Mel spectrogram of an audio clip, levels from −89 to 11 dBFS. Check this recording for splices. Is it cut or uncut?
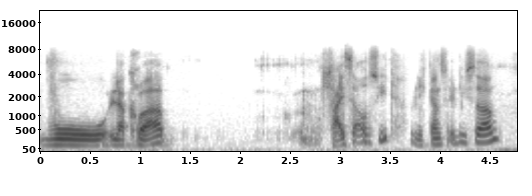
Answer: cut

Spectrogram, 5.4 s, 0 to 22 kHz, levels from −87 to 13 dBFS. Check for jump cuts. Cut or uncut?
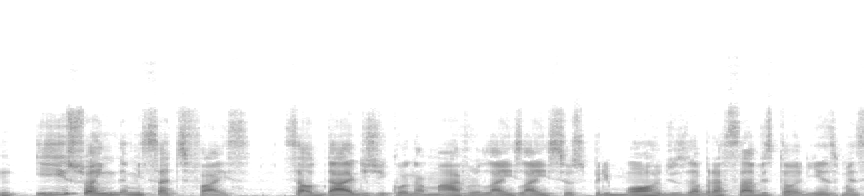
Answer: cut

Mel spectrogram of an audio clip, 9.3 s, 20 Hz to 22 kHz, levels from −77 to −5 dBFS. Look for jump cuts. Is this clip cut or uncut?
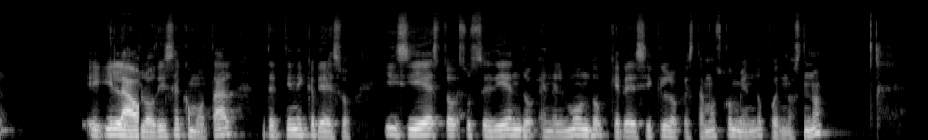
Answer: cut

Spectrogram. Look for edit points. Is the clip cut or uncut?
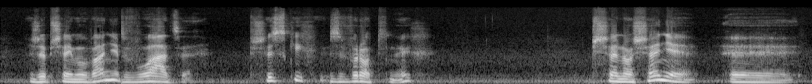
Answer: cut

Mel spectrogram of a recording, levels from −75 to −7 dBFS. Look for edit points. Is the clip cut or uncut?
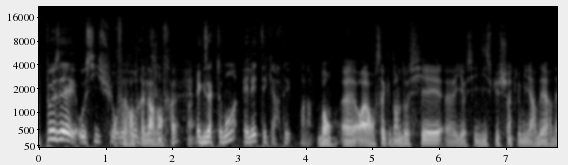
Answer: cut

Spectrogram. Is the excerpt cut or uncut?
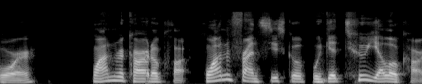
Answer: cut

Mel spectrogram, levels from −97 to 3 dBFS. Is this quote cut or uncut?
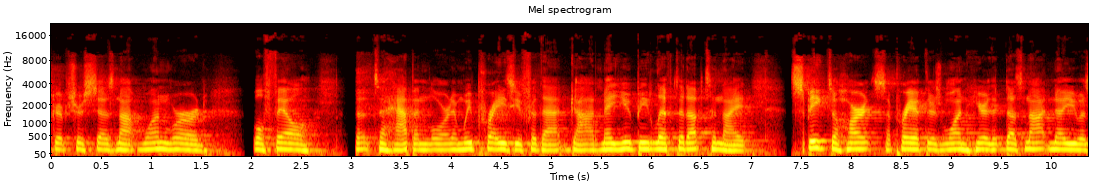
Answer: uncut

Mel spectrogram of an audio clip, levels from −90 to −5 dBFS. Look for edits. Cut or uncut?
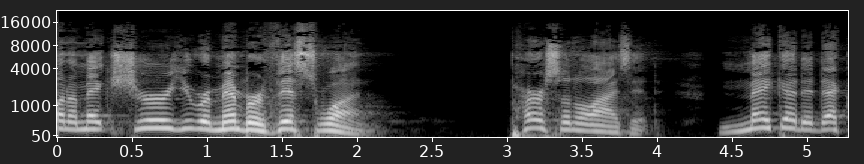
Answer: uncut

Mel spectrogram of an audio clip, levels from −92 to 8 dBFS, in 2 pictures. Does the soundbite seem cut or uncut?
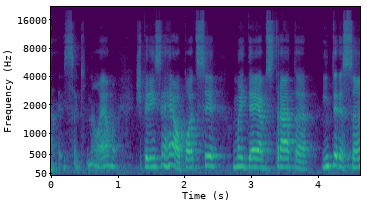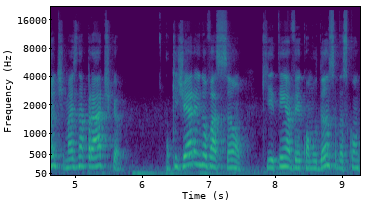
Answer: uncut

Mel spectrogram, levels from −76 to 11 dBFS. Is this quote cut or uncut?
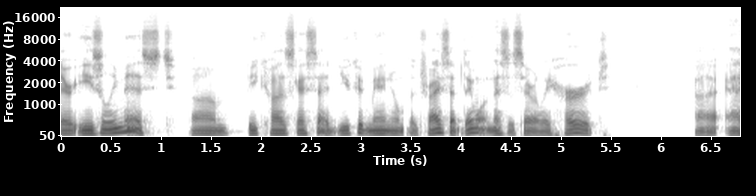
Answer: cut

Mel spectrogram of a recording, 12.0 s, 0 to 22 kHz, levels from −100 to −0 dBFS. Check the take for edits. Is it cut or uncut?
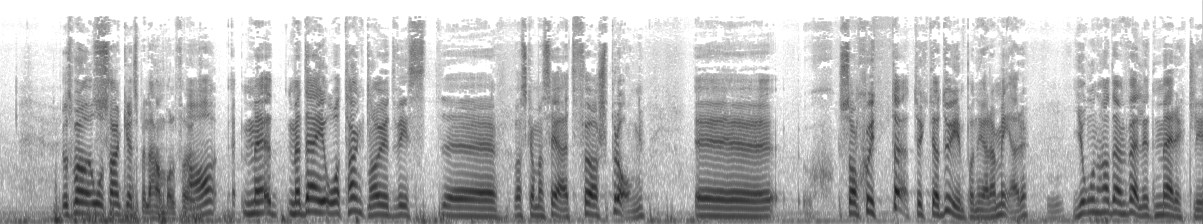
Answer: cut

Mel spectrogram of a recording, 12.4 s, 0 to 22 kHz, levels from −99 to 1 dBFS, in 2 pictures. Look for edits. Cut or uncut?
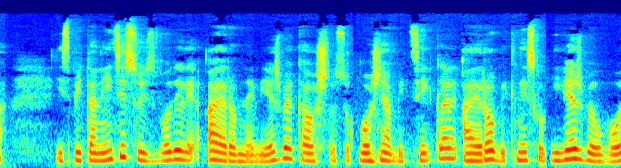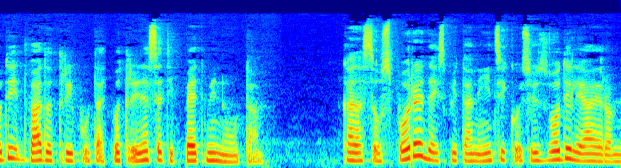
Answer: cut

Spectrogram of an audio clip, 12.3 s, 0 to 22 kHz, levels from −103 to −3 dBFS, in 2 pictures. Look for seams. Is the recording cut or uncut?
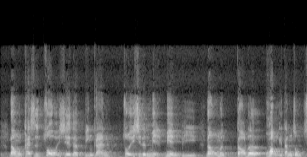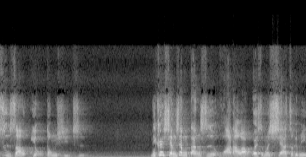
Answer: uncut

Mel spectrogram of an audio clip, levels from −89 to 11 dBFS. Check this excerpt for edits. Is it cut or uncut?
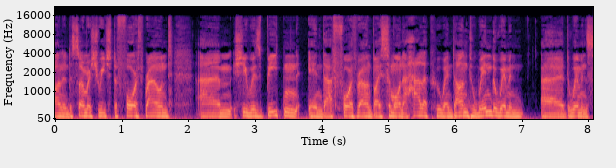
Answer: uncut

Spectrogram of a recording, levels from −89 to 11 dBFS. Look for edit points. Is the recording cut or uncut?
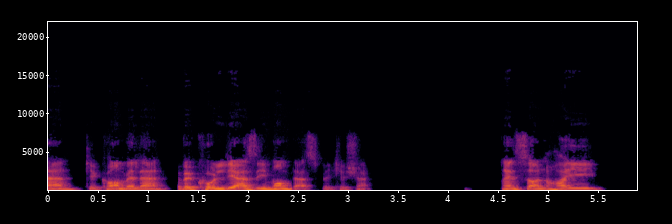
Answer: cut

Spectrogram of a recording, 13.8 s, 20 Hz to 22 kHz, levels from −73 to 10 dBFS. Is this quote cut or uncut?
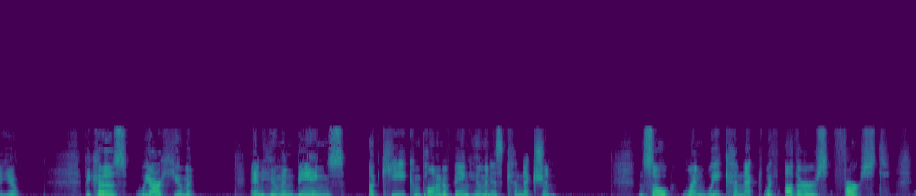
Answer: uncut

